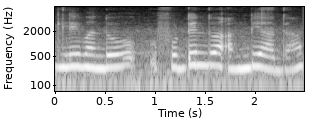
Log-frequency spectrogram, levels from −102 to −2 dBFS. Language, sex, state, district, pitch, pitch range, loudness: Kannada, female, Karnataka, Raichur, 275 Hz, 260-285 Hz, -13 LUFS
